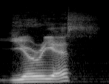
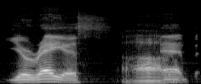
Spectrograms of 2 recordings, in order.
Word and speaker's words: URÆUS: on you man tell us how do we pronounce the bad name yeah okay so um we we typically say yurius but uh most of the time people think it's uranus and it's close enough so you know we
